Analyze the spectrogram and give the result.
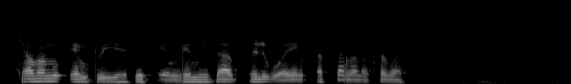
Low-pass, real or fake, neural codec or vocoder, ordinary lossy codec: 3.6 kHz; fake; codec, 16 kHz, 1 kbps, X-Codec, HuBERT features, trained on balanced general audio; Opus, 16 kbps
